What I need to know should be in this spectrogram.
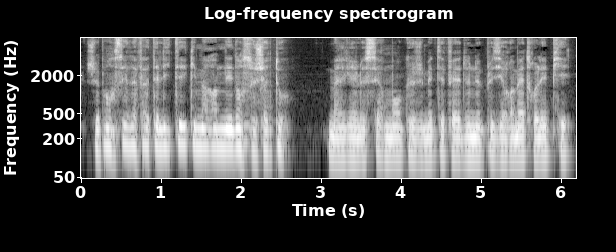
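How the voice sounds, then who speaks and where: A man's voice: fairly low pitch, steady tone, a little fast, dark tone, slightly rough, no room sound, clean studio sound. A man voicing a bitter, remorseful young nobleman recovering from illness in a storybook reading. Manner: bitter, brooding.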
